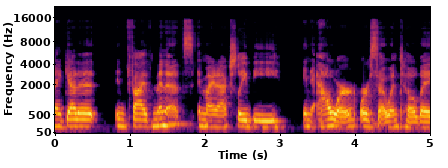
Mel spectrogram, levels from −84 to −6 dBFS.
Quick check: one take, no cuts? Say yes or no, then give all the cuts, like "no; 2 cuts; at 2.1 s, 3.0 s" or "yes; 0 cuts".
no; 1 cut; at 3.1 s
